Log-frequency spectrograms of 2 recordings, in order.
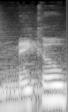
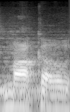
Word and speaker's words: Mako: me that restore Mt I believe the correct pronunciation is Mako but I've been watching videos with people saying it as Mach Oh soit's so apparently managed to slip into my pronunciation there we go there's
